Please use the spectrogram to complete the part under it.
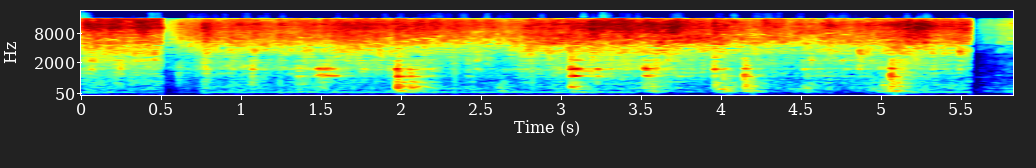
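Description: Green chilies fry with a steady, close sizzle in a pan, with regular scraping stirs every second or so and a sudden drop near the end.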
